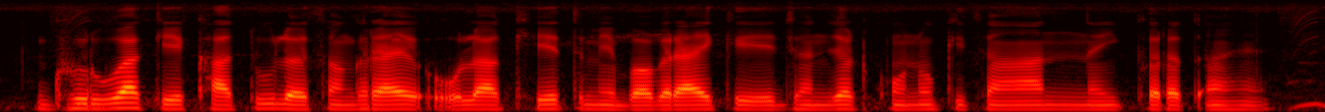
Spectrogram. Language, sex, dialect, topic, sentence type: Chhattisgarhi, male, Northern/Bhandar, agriculture, statement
